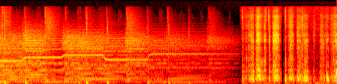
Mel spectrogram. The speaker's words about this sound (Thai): พอผมเอาปากกาขีดข้อความนั้นทิ้งไปจากกระดาษ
